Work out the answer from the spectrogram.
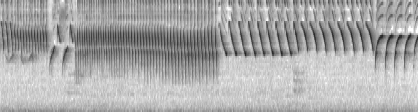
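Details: Canary singing steadily to prompt other canaries to respond: a long, dense buzzy trill, then a run of bright downward-slurred whistles about four per second, closing with quicker chopped notes.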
